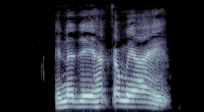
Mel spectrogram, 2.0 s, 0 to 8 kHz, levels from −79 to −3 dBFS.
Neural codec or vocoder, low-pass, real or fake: none; 7.2 kHz; real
